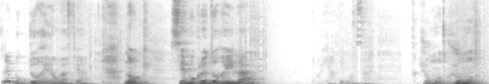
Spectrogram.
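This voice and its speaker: A woman's voice: mid-range voice, fairly quick, mellow. Chatty woman vlogger in an echoey room. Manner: chatty, self-mocking, talks about herself in third person. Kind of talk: casual chat.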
